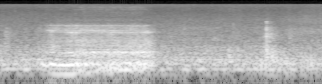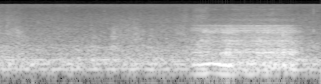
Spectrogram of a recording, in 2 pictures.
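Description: Two long, rough, rattling breaths about five seconds apart, with a faint snort between them: snoring in a sleeping large dog.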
